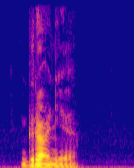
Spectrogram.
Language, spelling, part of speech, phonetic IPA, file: Polish, granie, noun, [ˈɡrãɲɛ], Pl-granie.ogg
